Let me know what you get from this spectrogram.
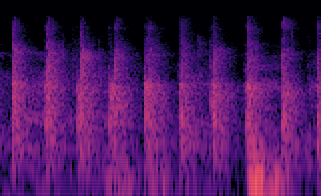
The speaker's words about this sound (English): Are you giving yourself an applause break? Is that what's happening at this time?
